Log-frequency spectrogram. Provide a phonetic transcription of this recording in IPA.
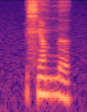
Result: xʲ ɑ̃ b n ɜ

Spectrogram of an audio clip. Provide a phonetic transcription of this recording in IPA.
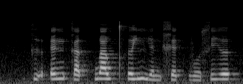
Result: k ɨ̰˧˨ ə̯ ʔ ɛ˧ ŋ k a˨˩ t̚ h w a˧ w t̪ʰ ə˨˦ j ɲ ɛ̤˨˩ n x ɛ˨˩ k̚ v o̤˨˩ s i˧ ə̯

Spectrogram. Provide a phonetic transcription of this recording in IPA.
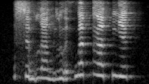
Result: s ə̰˧˨ w l a˧˩ n l ṵ˧˨ ə̯ h w a˦˥ k̚ ɣ a˦˥ t̚ ɲ ɛ˦˥ k̚

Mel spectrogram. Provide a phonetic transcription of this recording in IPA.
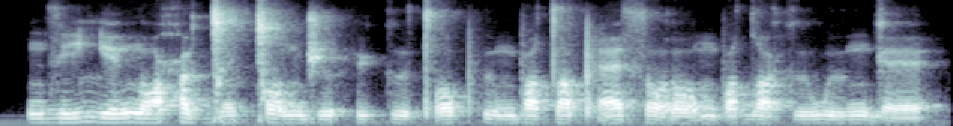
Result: n z i˨˥ ʎ e˨˥ n ɔ˨˥ ħ ɯ˧˩˧ ɡ͡ǀ ɛ˨˥ ǀ ɔ˧˩˧ n d͡ʒ ɯ˧˩˧ h y˧˩˧ k ɯ˧˩˧ tʼ ɔ˨˥ pʰ ɯ˧˩˧ m b y˧˩˧ tˤ i˧˩˧ pʼ æ˨˥ s ɔ˧˩˧ ɾ ɔ˧˩˧ m b u˨˥ dˤ y˧˩˧ x ɯ˨˥ w ɯ˨˥ ŋ ɡ ɛ˧˩˧

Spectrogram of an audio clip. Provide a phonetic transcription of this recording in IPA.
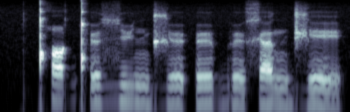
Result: ǃʰ ɑ ǃʼ ø z y n d͡ʒ ø ʔ ø b ø x æ n d͡ʒ e

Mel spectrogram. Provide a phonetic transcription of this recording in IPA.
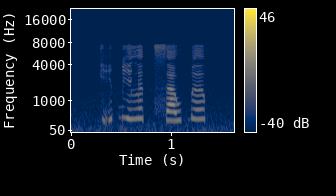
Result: k ḭ˧˥ ɓ i˧ l ə˦˥ t̚ s a˨˦ w ɓ əː˦˥ p̚

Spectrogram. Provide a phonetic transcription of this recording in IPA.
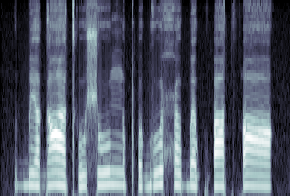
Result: ɓ ɪ ɐ̯ ɡ ɑ ɐ̯ tʼ u ʃ u ŋ ə pʼ ʊ ɡ u ħ ʊ ɓ ɜ kʷ ʔ ɑ t͡sʼ ɑ

